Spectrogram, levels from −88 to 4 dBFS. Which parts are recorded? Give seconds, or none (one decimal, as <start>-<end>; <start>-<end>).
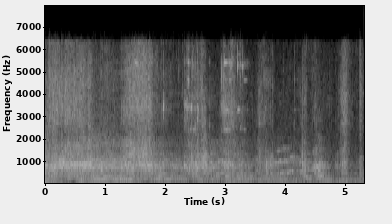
1.9-5.3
